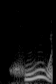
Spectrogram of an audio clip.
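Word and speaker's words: 狐: And the word Hu itself, meaning fox, is also a homophone for another name, Hu. And it's pronounced exactly the same, in case you all wondering, did I hear it wrong? It sounds exactly the same.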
